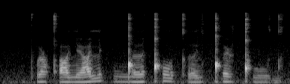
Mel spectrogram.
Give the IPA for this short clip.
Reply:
pʼ ʊ ɭ qʼ o lʲ ɑ lʲ | ŋ͡ǃ ɜ ǃʰ o kʼ ə lʲ ǃʰ ɘ ɭ ǃʰ u d

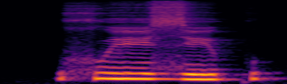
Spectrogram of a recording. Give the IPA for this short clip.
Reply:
xʷ e z e kʷ

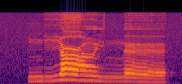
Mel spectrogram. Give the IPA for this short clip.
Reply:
ŋ i ʕ ə̃ː j nː ɛː

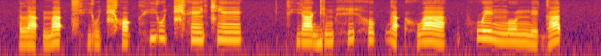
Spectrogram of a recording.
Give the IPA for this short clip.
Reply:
l a˨ ʔ m a˦ ʔ t͡sʰ j u˨˩ t͡ɕʰ ɔ˧ kʰ j u˥˧ t͡ɕʰ ẽ˦ t͡ɕ ẽ˦ | kʰ j a˧ ɡ i˧ m h i˥˧ h o˦ k̚ ɡ a˨ ʔ h w a˥˧ | pʰ w e˥˧ ŋ o˧ n̪ e˨˩ ɡ a˦ t̚

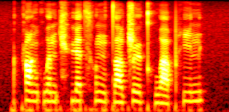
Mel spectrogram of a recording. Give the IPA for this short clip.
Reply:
k ɑ˥˧ ŋ x w ə˥˩ n t͡ɕʰ ɥ ɛ˥ t͡sʰ ʊ˥˩ ŋ t̪ ä˧˥ ʈ͡ʂ ɻ̩˥˩ kʰ w ä̰˨˩ pʰ i˥ n

